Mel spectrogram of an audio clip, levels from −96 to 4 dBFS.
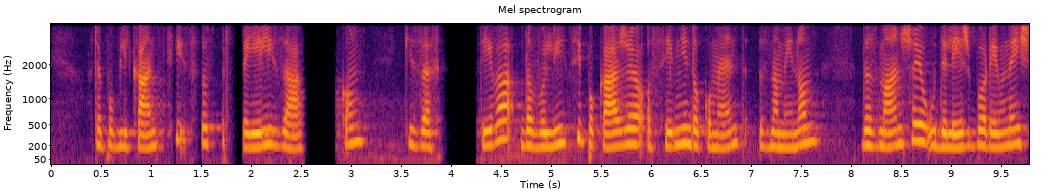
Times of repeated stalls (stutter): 1.04-1.93

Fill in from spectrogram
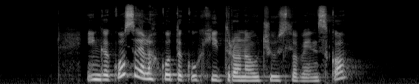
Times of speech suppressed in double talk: none

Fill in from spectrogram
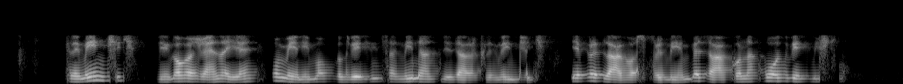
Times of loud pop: none

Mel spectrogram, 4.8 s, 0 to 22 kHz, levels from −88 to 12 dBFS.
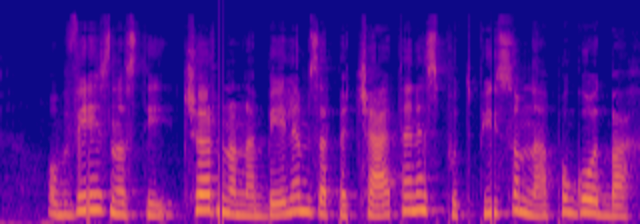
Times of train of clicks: none

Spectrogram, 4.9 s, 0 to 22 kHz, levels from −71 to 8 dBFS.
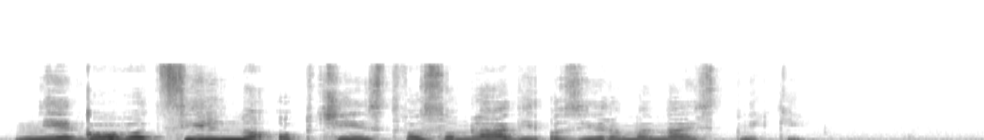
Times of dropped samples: none

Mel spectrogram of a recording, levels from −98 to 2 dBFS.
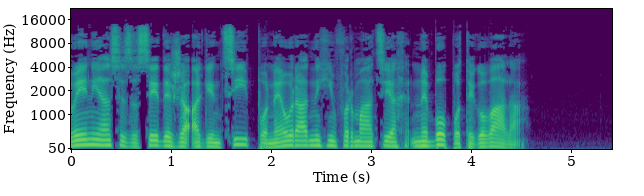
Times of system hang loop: none

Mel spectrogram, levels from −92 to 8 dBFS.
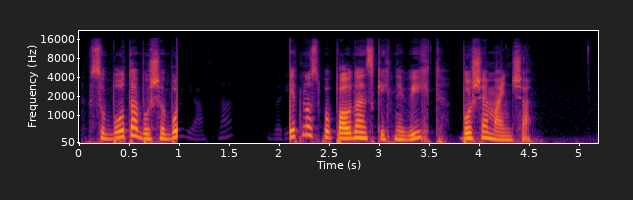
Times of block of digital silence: none

